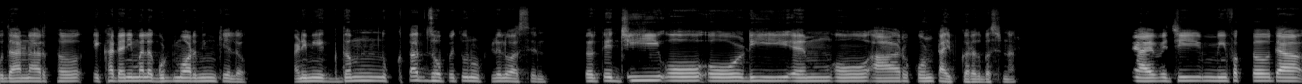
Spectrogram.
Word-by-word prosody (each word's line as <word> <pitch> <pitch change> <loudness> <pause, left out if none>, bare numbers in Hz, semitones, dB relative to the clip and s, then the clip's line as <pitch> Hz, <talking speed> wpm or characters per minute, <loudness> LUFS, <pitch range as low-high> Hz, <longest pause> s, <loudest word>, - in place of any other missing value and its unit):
उदाहरणार्थ, 145 +1 0 0.3
एखाद्याने 160 +2 +2
मला 165 0 +3
गुड 150 +1 -3
मॉर्निंग 155 +1 +1
केलं 135 -5 -4 0.5
आणि 145 +3 +1
मी 160 +1 +2
एकदम 145 +3 -2 0.2
नुकताच 170 +2 -3
झोपेतून 165 0 -2
उठलेलो 155 -1 -3
असेल, 140 -2 -5 0.4
तर 155 -1 0
ते 170 - +3
जी, 185 +3 +3
ओ, 175 0 +1 0.4
ओ, 165 +1 +3
डी, 165 +1 0 0.4
एम, 160 +1 +1 0.2
ओ, 160 0 +1 0.2
आर, 150 +1 0
कोण 150 0 0
टाइप 135 -4 0
करत 125 -1 -2
बसणार? 120 0 -8 1.1
त्या 160 - +4
ऐवजी 160 +3 +2
मी 165 -1 0
फक्त 175 -1 -4 0.2
त्या 165 -2 +7
155 Hz, 145 wpm, -26 LUFS, 150-165 Hz, 1.1 s, त्या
